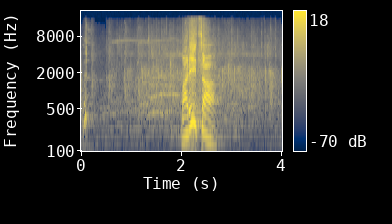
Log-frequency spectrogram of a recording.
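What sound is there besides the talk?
audience applause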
